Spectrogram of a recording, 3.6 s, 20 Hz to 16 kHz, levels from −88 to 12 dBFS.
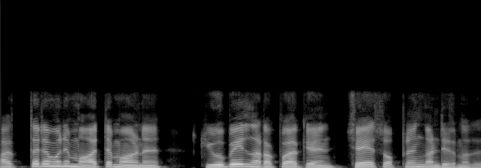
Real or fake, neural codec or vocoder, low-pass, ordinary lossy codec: fake; codec, 16 kHz, 4 kbps, X-Codec, HuBERT features, trained on LibriSpeech; 7.2 kHz; none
